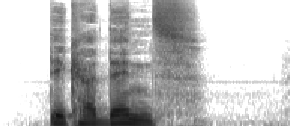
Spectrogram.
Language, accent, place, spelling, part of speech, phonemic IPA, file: German, Germany, Berlin, Dekadenz, noun, /dekaˈdɛnts/, De-Dekadenz.ogg
- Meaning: decadence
